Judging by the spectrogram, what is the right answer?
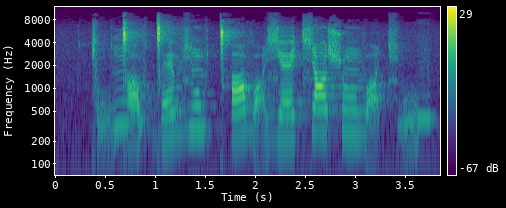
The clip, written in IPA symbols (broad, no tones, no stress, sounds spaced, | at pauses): ǀ ṵ ŋ͡ǀ ɑ̰ v ɡ͡ǀ ɛ v ʑ õ v ǀʰ ɑ v ɑ̰ ʑ ɛ t͡ɕ ɑ ʂ õ v ɑ̰ t͡ɕ ṵ v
